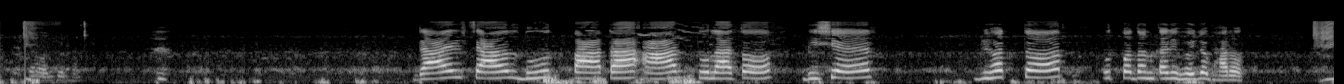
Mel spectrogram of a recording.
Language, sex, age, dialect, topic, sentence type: Bengali, male, 18-24, Rajbangshi, agriculture, statement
